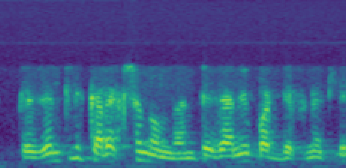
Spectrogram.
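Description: Speech only: a man talking over a telephone line, his voice thin, with no treble.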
